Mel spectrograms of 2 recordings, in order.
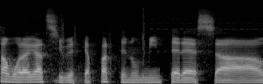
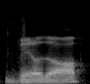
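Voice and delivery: talking while burping; slower than usual. Real, not acted. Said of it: "Scusate, ho ruttato".

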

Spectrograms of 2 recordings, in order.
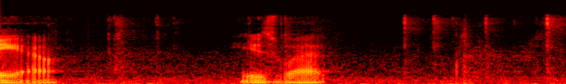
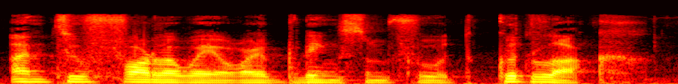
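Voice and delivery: loud, put-on Russian accent; 7 dB louder than usual. Gamer typing to another player for food, mock Russian accent. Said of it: "I don't know why I did Russian accents".

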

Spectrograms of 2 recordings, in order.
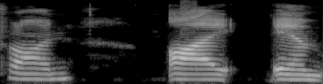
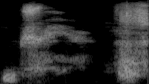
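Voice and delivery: mock whisper; 5 dB quieter, slower than usual. Joking insult to player Iran.

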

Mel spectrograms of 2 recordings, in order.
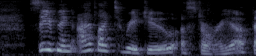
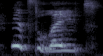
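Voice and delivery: mouse squeak; 5 semitones higher, 6 dB louder than usual. Acted. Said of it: "Mouse squeaks".

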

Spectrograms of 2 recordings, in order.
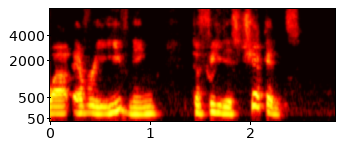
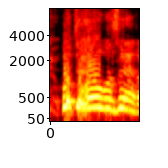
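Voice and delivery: startled shout; 8 semitones higher, 7 dB louder than usual. Retold or imitated. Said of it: "they're like".

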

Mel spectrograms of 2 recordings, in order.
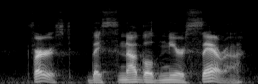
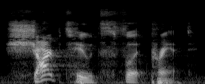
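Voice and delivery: ordinary delivery, nothing marked

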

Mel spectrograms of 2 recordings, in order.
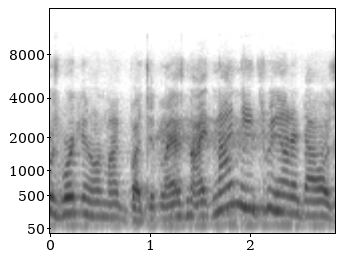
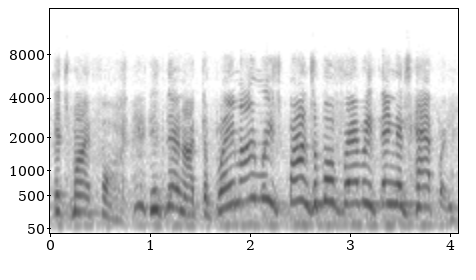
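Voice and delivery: frantic pleading; 7 semitones higher, 7 dB quieter than usual. Acted. Frantic husband takes the blame.

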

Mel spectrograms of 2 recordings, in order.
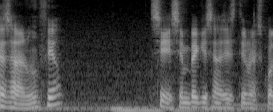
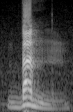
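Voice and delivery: loud spoken bam for a crash; mock slam noise; 9 dB louder than usual. Game master voicing a loud slam effect. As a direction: punch out the sound effect.

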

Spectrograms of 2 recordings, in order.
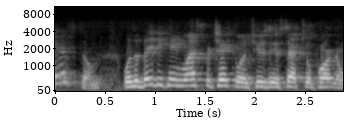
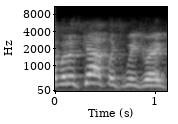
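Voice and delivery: ordinary delivery

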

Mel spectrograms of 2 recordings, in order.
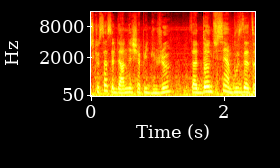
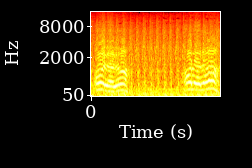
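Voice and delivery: loud high exclamations; excited outcry; 7 semitones higher, 4 dB louder than usual. Real, not acted. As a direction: cry out in alarm. Frantic gunfight.

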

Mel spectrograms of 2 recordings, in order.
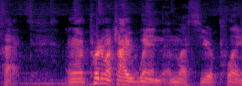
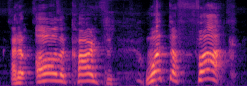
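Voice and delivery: frustrated rant; 13 semitones higher, 6 dB louder than usual. Real, not acted. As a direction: shriek your disbelief at the game. Key card shuffled away, raging.

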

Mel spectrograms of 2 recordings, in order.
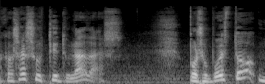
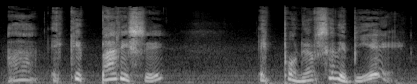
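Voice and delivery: slow, higher, drawn-out mock discovery; dawning realisation; 3 semitones higher, much slower than usual. Boy learning what the shop lady meant, slow realisation. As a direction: stretch it out as the penny drops. Acting out his childhood realisation.

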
